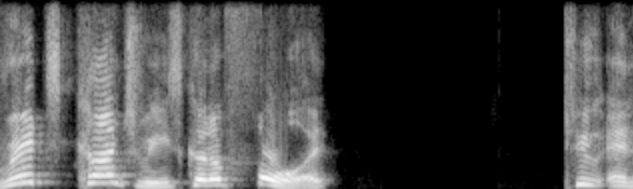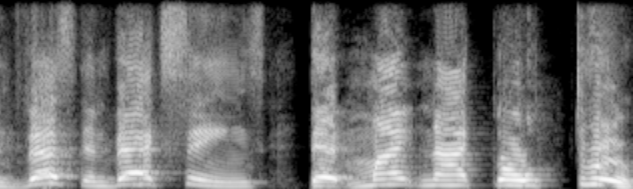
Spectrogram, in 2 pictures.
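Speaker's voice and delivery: very slow, word-by-word. Speaker tells the listener he will say this real slow, very slow. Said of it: "I'm going to say this real slow".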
